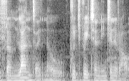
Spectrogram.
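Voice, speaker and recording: A man's fairly even intonation carries audible room echo. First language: Portuguese. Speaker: language learning youtuber. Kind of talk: reaction video commentary. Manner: halting, many fillers and repetitions.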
